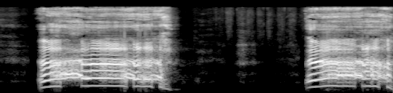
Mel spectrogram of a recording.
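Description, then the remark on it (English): A voice imitates Job's groaning from the biblical story, a long, anguished groan, loud and wavering as it drags out, then drops off; after a short quiet gap a second strained groan begins. “So, and my groans pour out like water.”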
